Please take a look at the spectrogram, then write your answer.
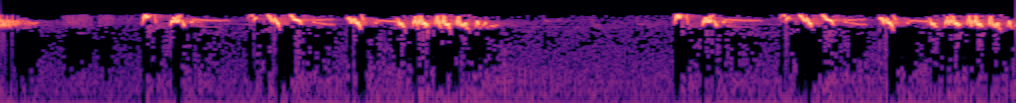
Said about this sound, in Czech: Při zpěvu sameček červenky sedí zpravidla vysoko nebo výše někde na větvi a každou strofu začíná takovými slabšími, ostrými zvuky a po nich pak následuje pro červenku tak typický trilek a zpěv opět je zakončen takovými slabšími, smutnějšími tóny.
